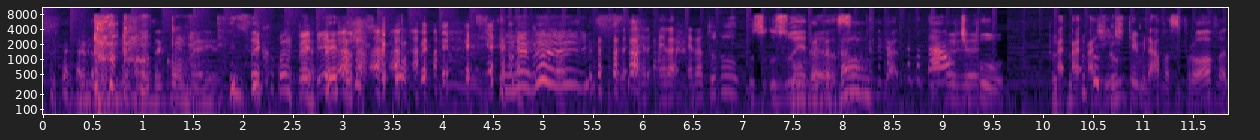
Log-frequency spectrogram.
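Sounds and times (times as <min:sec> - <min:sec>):
laughter: 0:00.0 - 0:11.7
speech: 0:00.1 - 0:11.8
person coughing: 0:00.4 - 0:01.2.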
